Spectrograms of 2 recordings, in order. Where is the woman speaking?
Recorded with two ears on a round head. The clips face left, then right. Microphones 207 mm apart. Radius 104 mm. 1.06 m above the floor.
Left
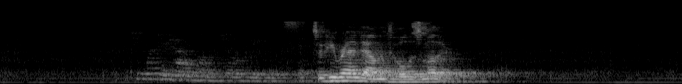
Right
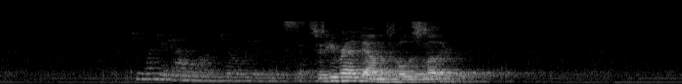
55° right (ahead or behind), 4 m.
